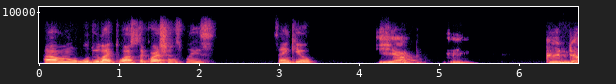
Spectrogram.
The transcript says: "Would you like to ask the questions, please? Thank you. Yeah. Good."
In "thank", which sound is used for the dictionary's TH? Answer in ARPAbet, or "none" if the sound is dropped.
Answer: TH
